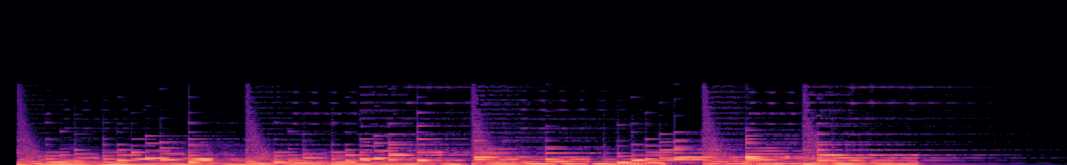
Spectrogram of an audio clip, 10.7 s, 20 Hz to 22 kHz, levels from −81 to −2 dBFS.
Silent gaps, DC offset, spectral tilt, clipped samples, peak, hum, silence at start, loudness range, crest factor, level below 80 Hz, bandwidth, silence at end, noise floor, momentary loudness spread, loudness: none; under 0.1%; -7.5 dB/octave; under 0.1%; -4 dBFS; none; 0.15 s; 2 LU; 18 dB; -60 dBFS; 11 kHz; 1.2 s; -66 dBFS; 6 LU; -22 LUFS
